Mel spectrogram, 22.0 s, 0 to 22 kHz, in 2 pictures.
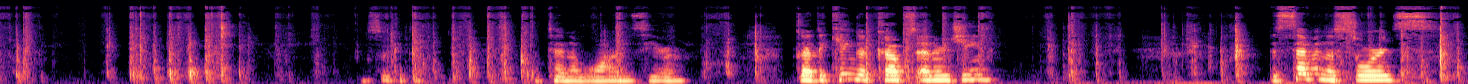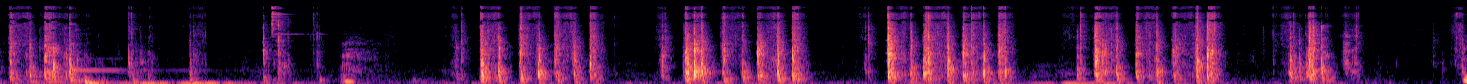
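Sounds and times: cards being shuffled: 0.0 - 12.6, 14.4 - 22.0.

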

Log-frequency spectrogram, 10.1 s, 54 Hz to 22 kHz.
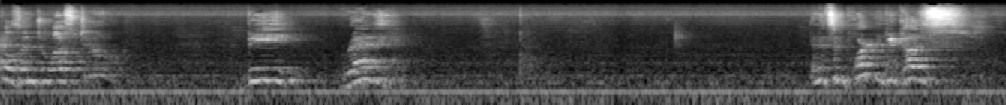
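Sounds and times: low hum with rumble: 0.0 - 10.0.

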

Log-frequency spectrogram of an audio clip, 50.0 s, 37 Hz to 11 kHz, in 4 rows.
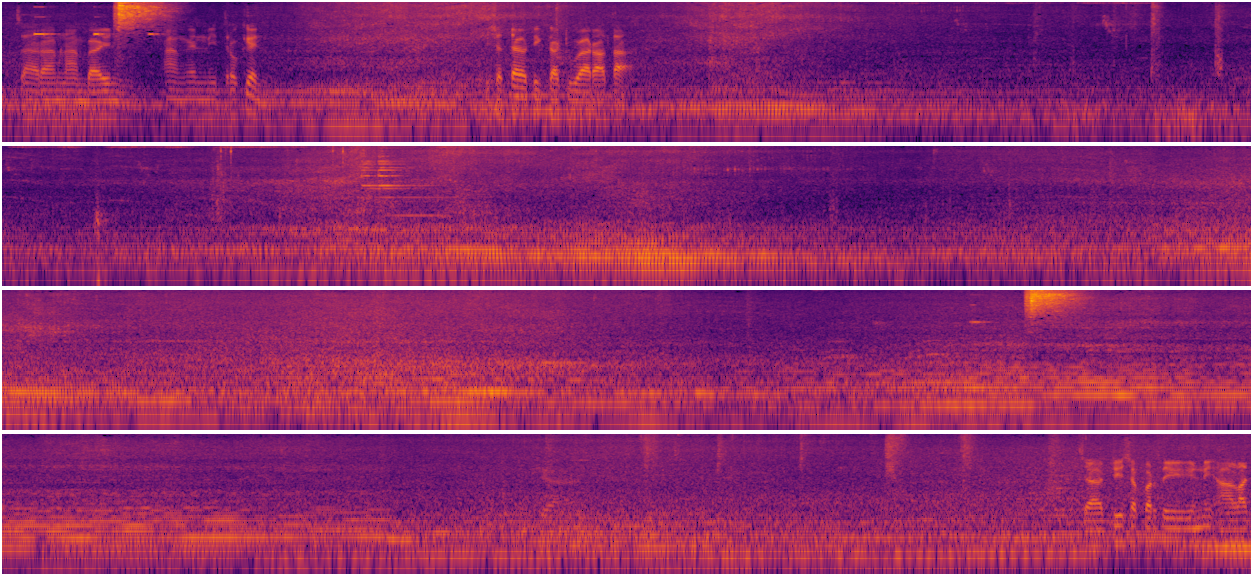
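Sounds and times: vehicle engines running: 7.0 - 49.9
compressed air hiss: 35.2 - 35.8.

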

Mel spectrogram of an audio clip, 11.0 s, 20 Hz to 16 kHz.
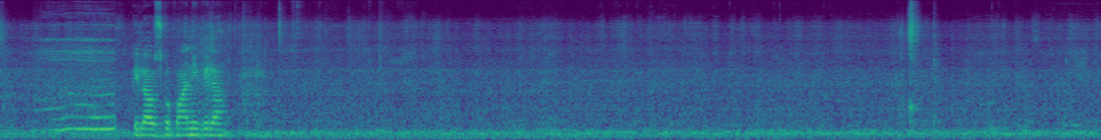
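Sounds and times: constant hum: 0.0 - 11.0.

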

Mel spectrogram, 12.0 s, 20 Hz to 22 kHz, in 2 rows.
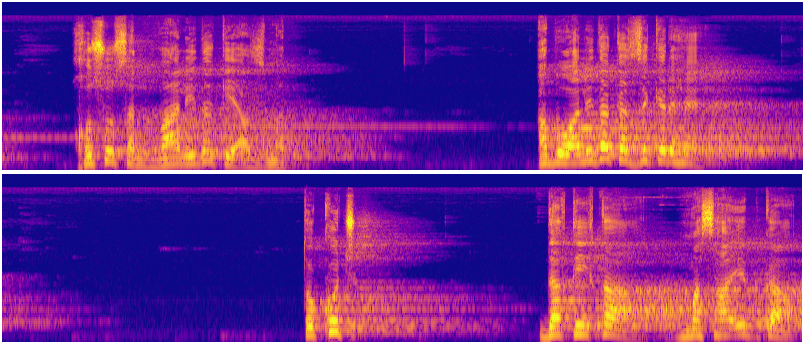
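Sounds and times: man speaking: 4.0 - 5.4.

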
